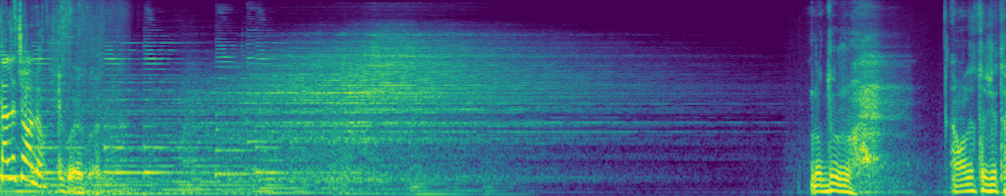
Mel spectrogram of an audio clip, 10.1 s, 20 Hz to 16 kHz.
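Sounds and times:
cymbal shimmer: 0:00.6 - 0:07.9
low drone: 0:01.1 - 0:08.0.

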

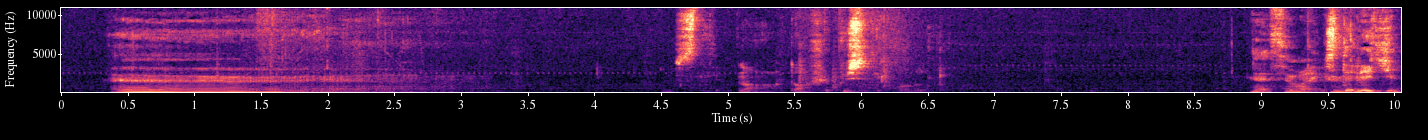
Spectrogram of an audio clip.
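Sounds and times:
man hesitating: 0:00.4 - 0:03.2.

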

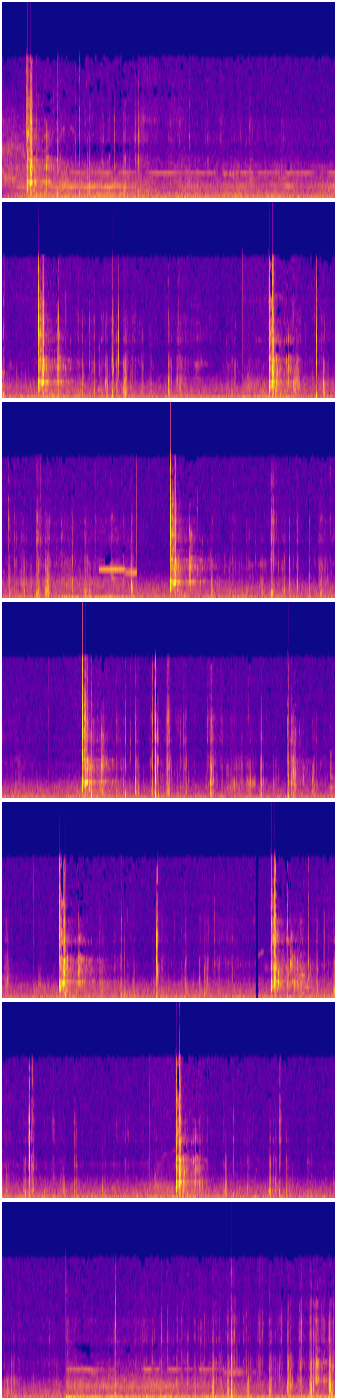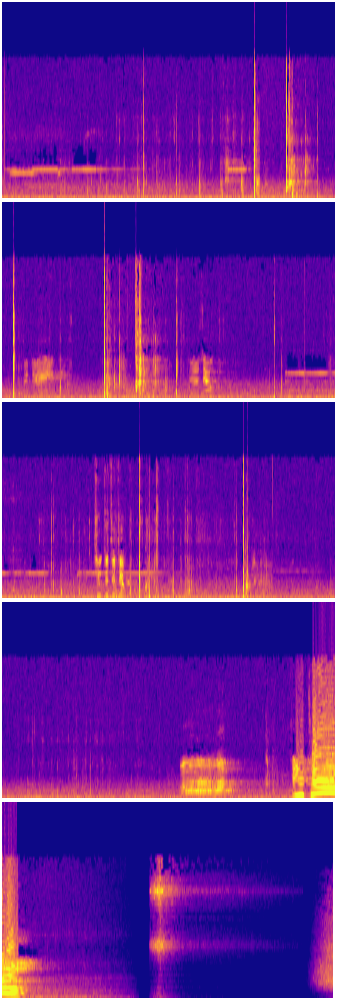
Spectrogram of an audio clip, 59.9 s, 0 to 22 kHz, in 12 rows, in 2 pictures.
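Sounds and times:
ball being hit: 0:00.2 - 0:01.3, 0:05.5 - 0:06.8, 0:09.0 - 0:09.8, 0:12.5 - 0:13.4, 0:16.1 - 0:17.0, 0:20.8 - 0:21.6, 0:24.0 - 0:24.7, 0:27.5 - 0:28.2, 0:38.3 - 0:40.3, 0:41.4 - 0:42.6.

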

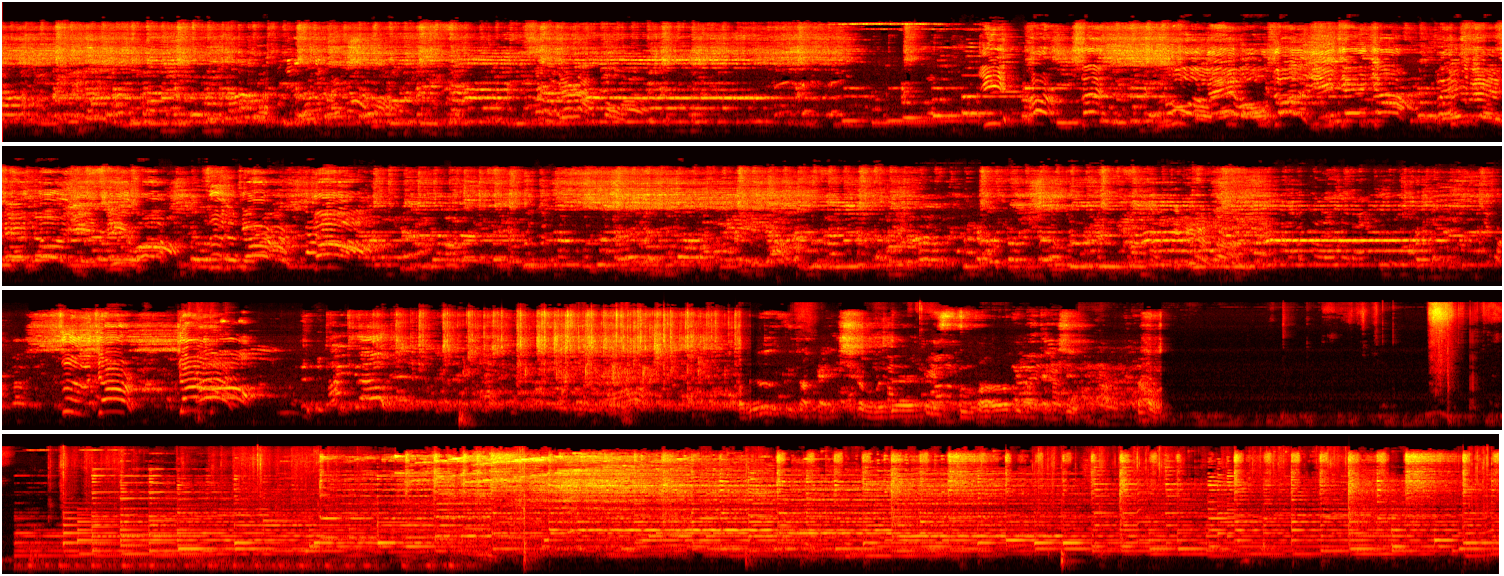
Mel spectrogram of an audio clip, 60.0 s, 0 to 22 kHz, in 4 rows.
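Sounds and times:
instrumental pop music: 0:00.0 - 0:12.3, 0:45.1 - 0:59.9
audience clapping and cheering: 0:33.7 - 0:37.5.

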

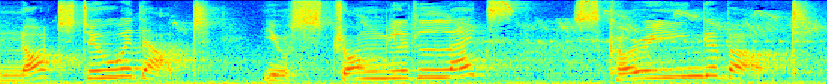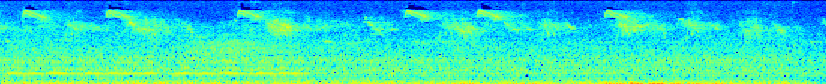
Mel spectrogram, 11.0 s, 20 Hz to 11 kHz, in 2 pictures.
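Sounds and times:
small birds chirping: 0:00.9 - 0:11.0
wavering buzz: 0:03.4 - 0:07.9.

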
